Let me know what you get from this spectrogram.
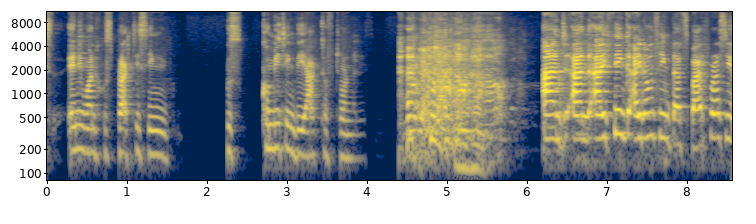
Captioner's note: laughter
